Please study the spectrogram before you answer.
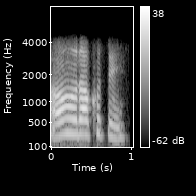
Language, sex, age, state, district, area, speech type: Odia, female, 45-60, Odisha, Koraput, urban, conversation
